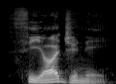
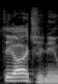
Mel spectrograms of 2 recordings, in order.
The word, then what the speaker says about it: theogeny: ever heard the word theogeny i coined that term when i wrote the seekers handbook it's spelled h e o g e n y genie as in genesis generation epigenesis genetics so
